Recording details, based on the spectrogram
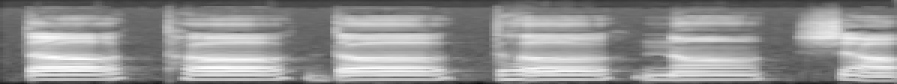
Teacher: अब दंत, री, त, थ, द, ध, न, श, ये कैसे हो गए दंत, क्योंकि हमारी जो जीभ है वह किससे स्पर्श कर रही है, दांतों से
